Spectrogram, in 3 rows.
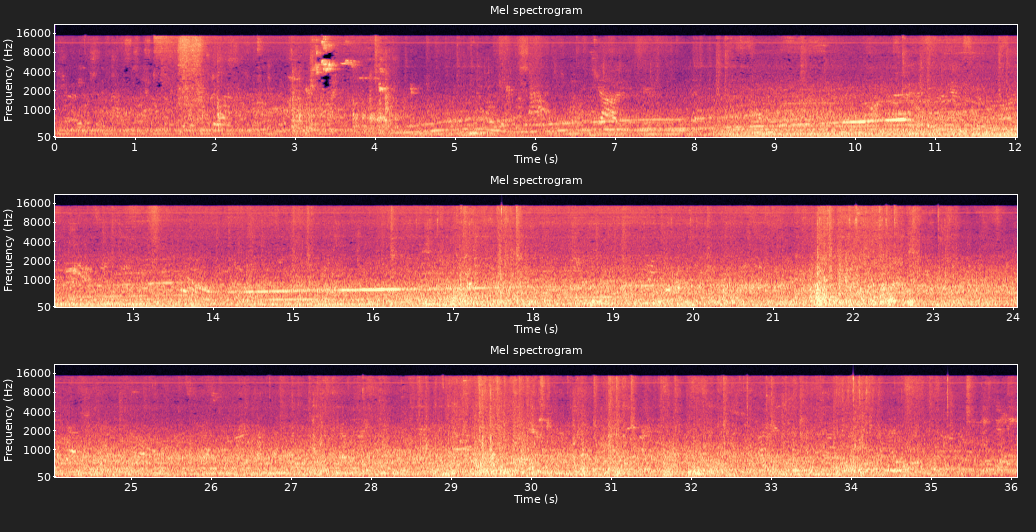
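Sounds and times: bus engine and road rumble: 0:00.0 - 0:36.0.

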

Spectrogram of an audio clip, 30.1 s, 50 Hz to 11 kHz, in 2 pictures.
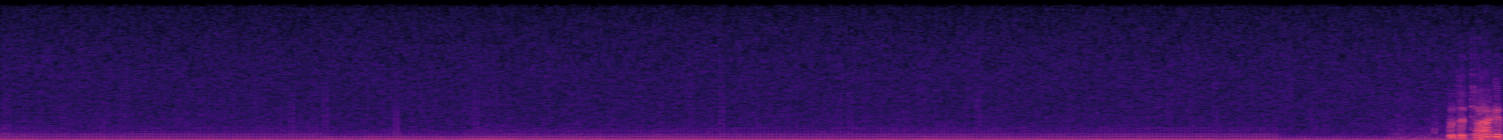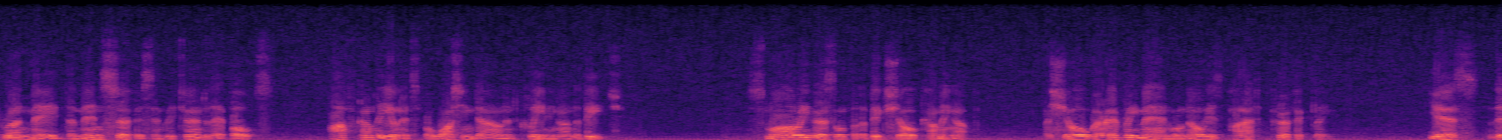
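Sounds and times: low hum with hiss: 0:00.0 - 0:30.0.

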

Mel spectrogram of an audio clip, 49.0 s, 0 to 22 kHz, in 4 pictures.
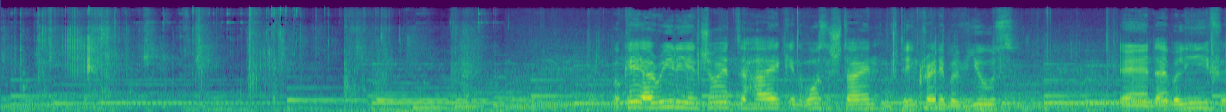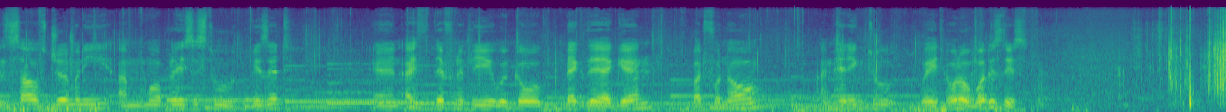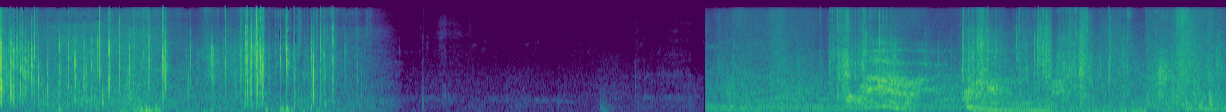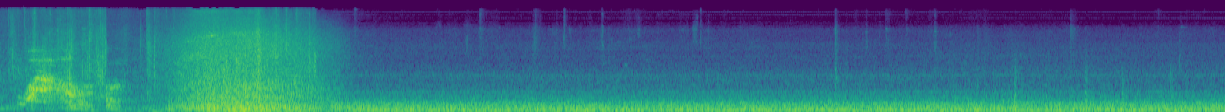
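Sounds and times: plastic sachets crinkling: 0:23.4 - 0:28.4, 0:32.7 - 0:36.0
aircraft cabin engine rumble: 0:39.9 - 0:49.0.

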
